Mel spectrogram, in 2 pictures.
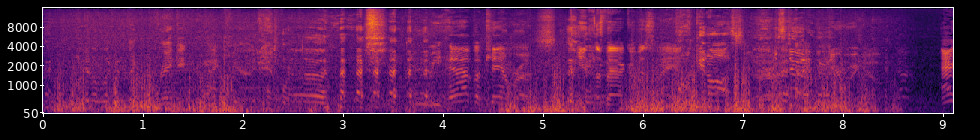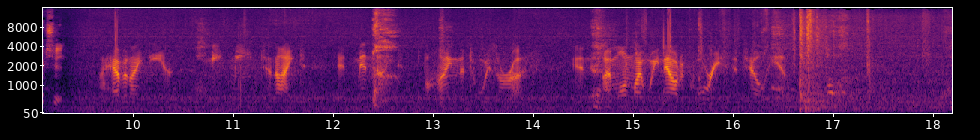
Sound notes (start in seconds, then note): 2.1 laughing; 16.6 slams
